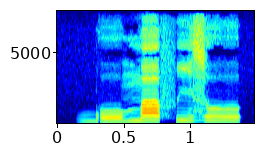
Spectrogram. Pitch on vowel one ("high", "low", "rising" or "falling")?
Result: low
